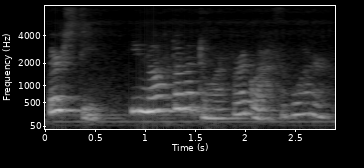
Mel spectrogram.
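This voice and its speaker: A woman reading a story expressively and deliberately for children. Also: high voice, roomy sound. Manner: expressive, deliberate storytelling addressed to young listeners.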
